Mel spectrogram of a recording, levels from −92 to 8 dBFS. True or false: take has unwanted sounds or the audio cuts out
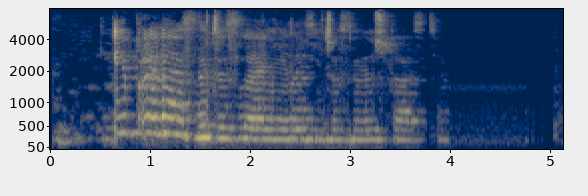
false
